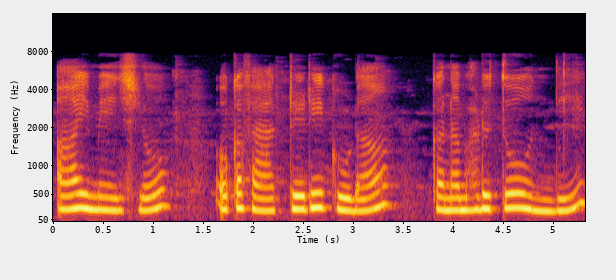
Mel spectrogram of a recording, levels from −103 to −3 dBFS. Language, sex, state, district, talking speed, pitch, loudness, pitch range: Telugu, male, Andhra Pradesh, Sri Satya Sai, 80 wpm, 235 Hz, -14 LUFS, 215-255 Hz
